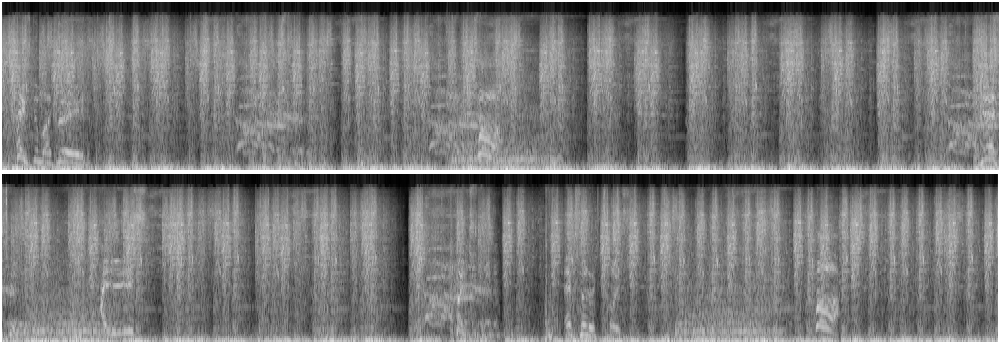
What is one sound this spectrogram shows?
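Blades clash and strike rapidly in a fierce battle.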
